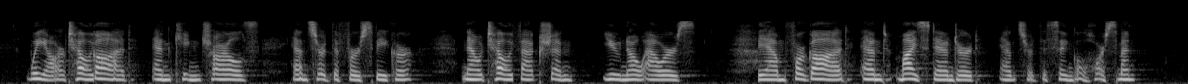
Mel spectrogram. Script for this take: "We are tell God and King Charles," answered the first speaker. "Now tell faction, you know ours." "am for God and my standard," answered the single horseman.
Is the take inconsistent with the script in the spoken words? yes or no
no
